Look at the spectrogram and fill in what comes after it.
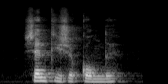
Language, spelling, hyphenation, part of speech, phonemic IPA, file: Dutch, centiseconde, cen‧ti‧se‧con‧de, noun, /ˈsɛn.ti.səˌkɔn.də/, Nl-centiseconde.ogg
- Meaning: centisecond (one hundredth of a second)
